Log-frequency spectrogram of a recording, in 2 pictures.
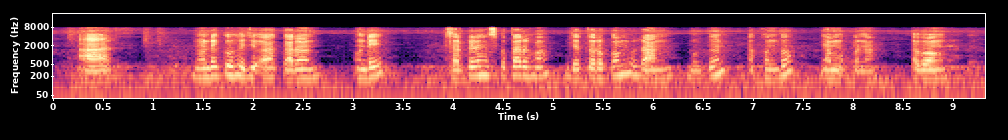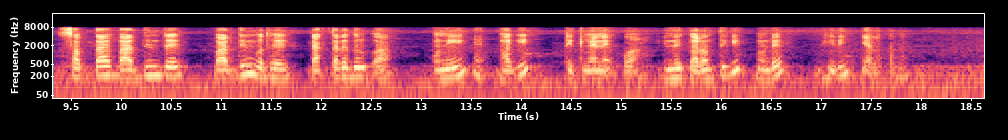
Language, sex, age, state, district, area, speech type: Santali, female, 45-60, West Bengal, Birbhum, rural, spontaneous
